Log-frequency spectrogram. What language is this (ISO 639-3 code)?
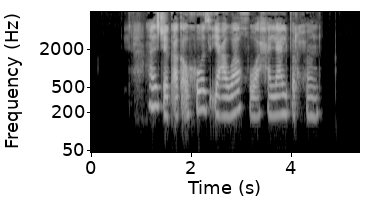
abq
